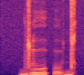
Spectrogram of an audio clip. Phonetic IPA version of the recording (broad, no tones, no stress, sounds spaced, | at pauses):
ɡ l u ʔ o̰ d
